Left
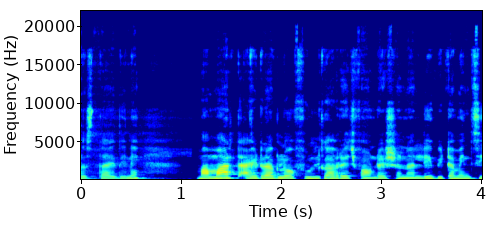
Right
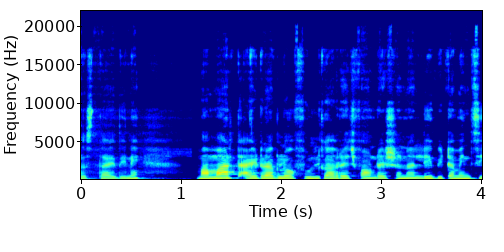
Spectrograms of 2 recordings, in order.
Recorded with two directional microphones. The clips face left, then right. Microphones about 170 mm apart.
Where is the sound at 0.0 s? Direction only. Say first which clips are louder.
Right 2 dB; 20° right (ahead or behind).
